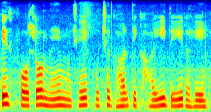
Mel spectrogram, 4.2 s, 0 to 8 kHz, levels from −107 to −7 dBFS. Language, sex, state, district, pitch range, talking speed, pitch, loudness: Hindi, female, Madhya Pradesh, Katni, 170-195 Hz, 125 wpm, 180 Hz, -21 LUFS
